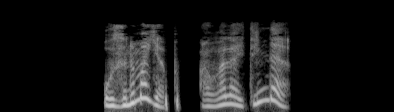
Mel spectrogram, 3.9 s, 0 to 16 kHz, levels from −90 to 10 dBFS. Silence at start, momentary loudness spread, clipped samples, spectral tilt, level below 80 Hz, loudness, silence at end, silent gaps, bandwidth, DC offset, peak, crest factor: 1.05 s; 13 LU; under 0.1%; -6 dB/octave; -66 dBFS; -21 LUFS; 1.05 s; 1.70-1.74 s, 1.83-2.00 s; 7.4 kHz; under 0.1%; -6 dBFS; 16 dB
